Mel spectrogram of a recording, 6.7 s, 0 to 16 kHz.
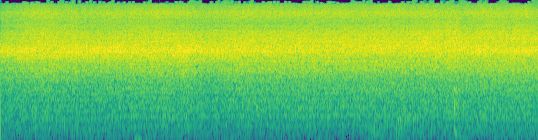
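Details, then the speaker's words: Steam engine safety valve being set on a boiler: steady loud high-pitched hiss with no rumble as the safety valve lifts and vents steam; it popped off at 120, now at 80, still being adjusted. "the injector now it's really popping off now I got to I'm still adjusting it now I popped off 120 now it's 80 so that's way off"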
